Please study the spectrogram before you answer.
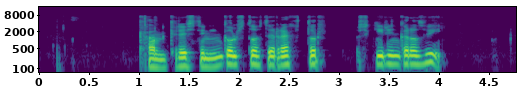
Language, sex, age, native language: Icelandic, male, 20-29, Icelandic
